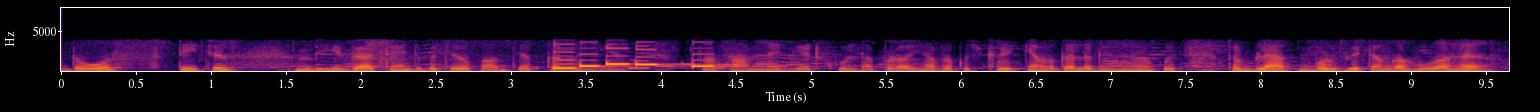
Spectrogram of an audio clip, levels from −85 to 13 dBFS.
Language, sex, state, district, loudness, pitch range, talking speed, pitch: Hindi, female, Punjab, Fazilka, -19 LUFS, 210-235 Hz, 190 wpm, 220 Hz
